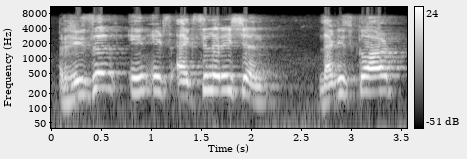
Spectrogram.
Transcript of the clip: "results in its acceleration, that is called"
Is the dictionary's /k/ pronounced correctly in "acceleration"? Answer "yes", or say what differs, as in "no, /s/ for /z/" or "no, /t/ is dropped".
yes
